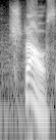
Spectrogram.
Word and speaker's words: Strauss: And Strauss, in German, ST makes the st sound. So Richard Strauss.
